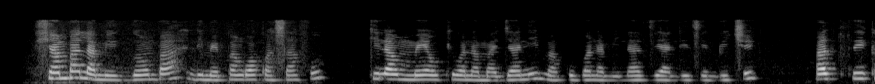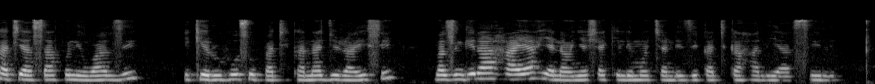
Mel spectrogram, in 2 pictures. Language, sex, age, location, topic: Swahili, female, 25-35, Kisumu, agriculture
